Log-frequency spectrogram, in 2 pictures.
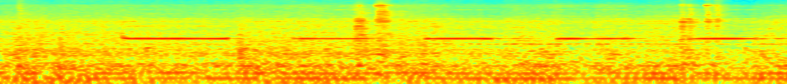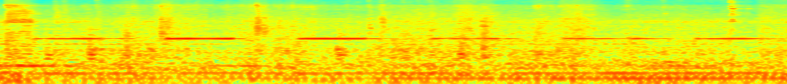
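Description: A reversing alarm beeps repeatedly.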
